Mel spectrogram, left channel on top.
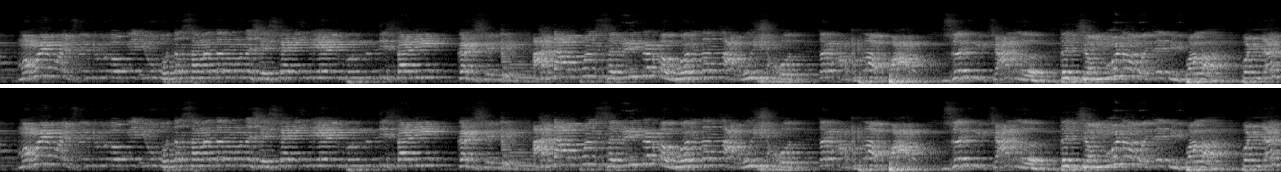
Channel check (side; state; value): both; identical; correlation 1.00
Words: ममय माणसं जीव लोके जीव भूत सनातन मन शेष्यानी इंद्रियानी प्रकृती स्थानी कर्षते. आता आपण सगळी जर भगवंताचा अंश आहोत तर आपला बाप जर विचारलं तर जम्मू नावाच्या द्वीपाला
